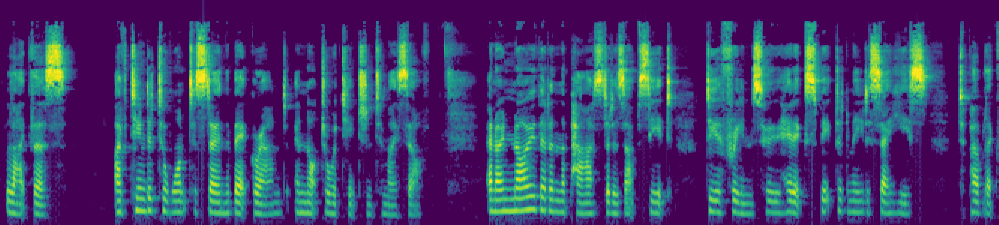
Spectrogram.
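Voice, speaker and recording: A woman hosting a solo podcast, speaking in an earnest, gentle, thoughtful way with a low, tenor-like voice. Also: breathy edge. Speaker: podcast host. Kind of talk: reflective solo podcast talk.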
